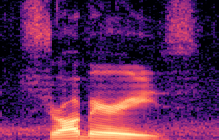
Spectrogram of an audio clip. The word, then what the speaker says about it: strawberries: Add the s and make the z sound like in zebra. Z. Strawberries.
